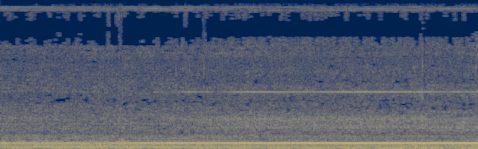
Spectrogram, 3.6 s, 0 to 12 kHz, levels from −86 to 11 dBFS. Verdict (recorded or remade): recorded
